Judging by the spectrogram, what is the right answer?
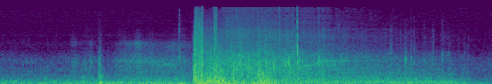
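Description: Car collision: a sudden loud impact about two seconds in, with a crunching noise that dies away over about a second. Under it runs the steady low rumble of a car on the road.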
